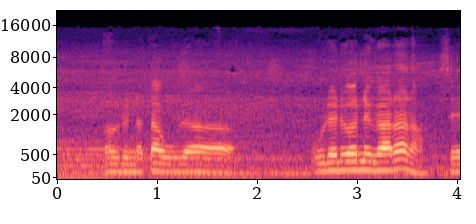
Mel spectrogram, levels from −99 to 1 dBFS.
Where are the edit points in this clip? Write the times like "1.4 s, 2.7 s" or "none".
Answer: none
